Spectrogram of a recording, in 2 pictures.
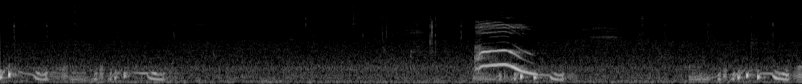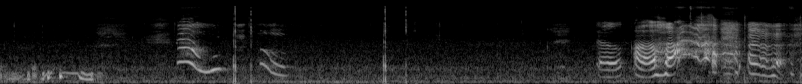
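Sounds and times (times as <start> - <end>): pigeons cooing: 0.0 - 1.8, 4.8 - 5.8, 6.9 - 9.1.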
